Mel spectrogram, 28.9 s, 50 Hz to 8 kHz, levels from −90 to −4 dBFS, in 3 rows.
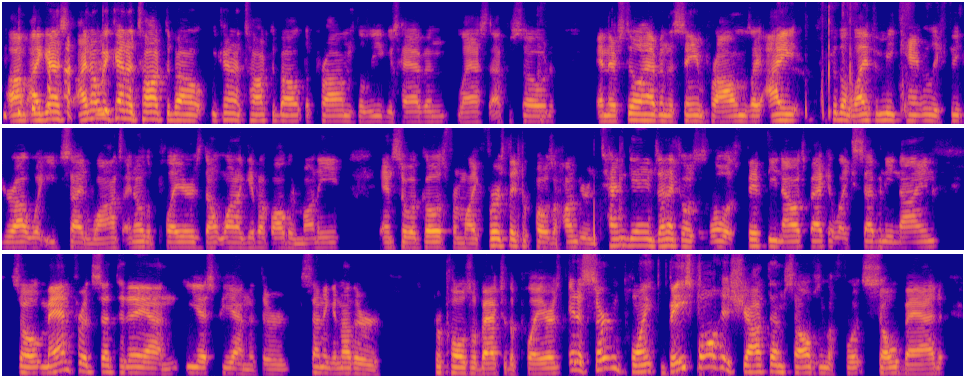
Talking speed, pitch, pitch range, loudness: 225 wpm, 135 Hz, 125-150 Hz, -27 LUFS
